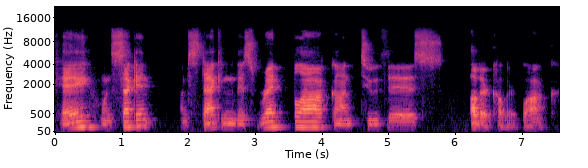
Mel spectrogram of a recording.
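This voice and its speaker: A man voicing a cheeky, crude talking baby boy in an animated comedy table read, sarcastic and blunt. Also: lowish voice, takes it slowly. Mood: casual. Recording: roomy echo.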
